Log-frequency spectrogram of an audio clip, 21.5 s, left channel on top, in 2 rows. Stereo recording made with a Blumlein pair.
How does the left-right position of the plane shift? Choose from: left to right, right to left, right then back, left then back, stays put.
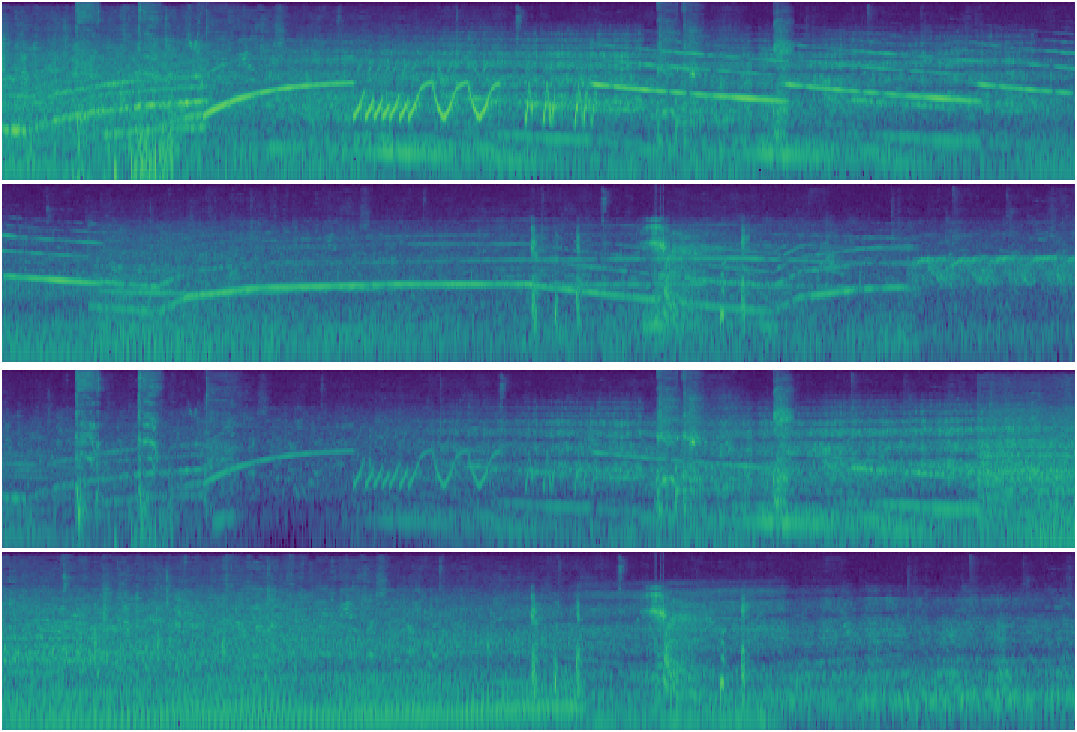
left to right.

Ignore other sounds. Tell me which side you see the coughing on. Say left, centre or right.
centre.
